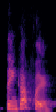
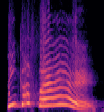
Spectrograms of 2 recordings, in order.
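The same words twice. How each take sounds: First: It is said flatly and sadly. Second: It is shouted loudly and happily. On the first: The speaker is not happy about it. "Desanimada, não foi, gente? Provânia falou, tristeza" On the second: The speaker is thrilled about it. "ela está muito feliz ... ela vai gritar"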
